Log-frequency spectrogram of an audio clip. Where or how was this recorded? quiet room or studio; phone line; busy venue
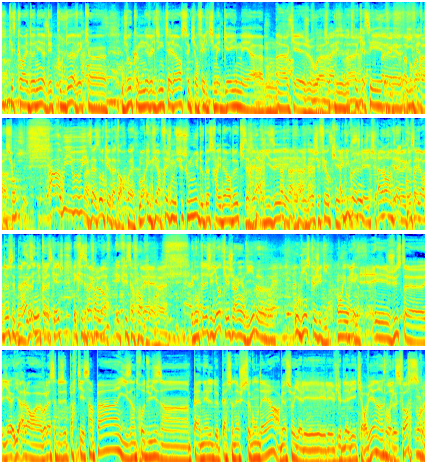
busy venue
